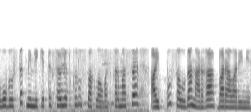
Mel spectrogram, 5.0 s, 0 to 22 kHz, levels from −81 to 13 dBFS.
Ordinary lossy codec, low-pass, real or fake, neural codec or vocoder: none; 3.6 kHz; real; none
